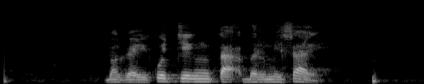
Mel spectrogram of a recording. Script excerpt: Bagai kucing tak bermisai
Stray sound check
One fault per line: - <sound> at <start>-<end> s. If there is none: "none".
none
